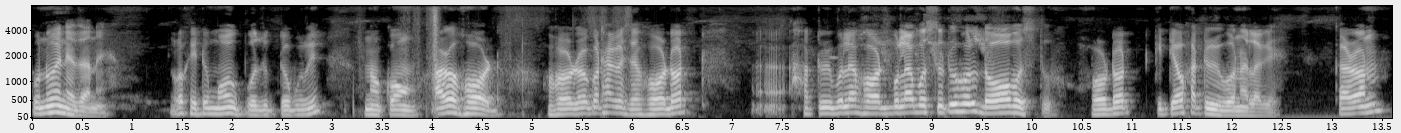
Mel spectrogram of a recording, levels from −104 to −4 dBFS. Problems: none marked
